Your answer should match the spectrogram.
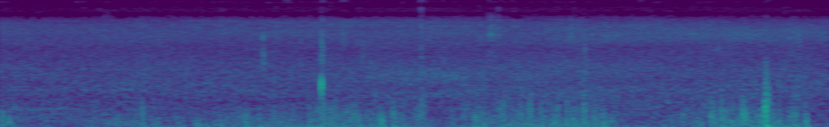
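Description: Wind buffeting the microphone outdoors: an uneven low rumble that rises and falls in gusts, with a brief thump near the end.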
